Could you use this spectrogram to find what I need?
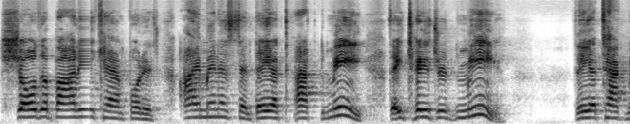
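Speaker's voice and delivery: repeated screaming. Retelling his own courtroom protest of innocence: retelling his own screaming. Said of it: "eventually I was screaming".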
